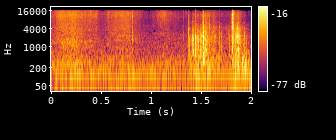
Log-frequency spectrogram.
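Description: Thin plastic bags and packets crinkling as groceries are handled, in a few short rustles in the second half.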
